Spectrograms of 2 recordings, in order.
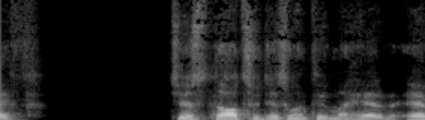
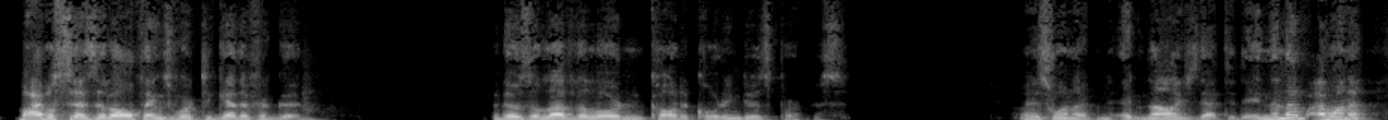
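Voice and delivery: ordinary talk, nothing marked

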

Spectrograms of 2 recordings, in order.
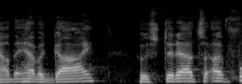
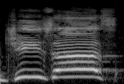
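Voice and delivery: higher, louder shouted Jesus; imitating her shout; 6 dB louder than usual. Host retelling the guest's joyful shout. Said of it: "She's shouting".

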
